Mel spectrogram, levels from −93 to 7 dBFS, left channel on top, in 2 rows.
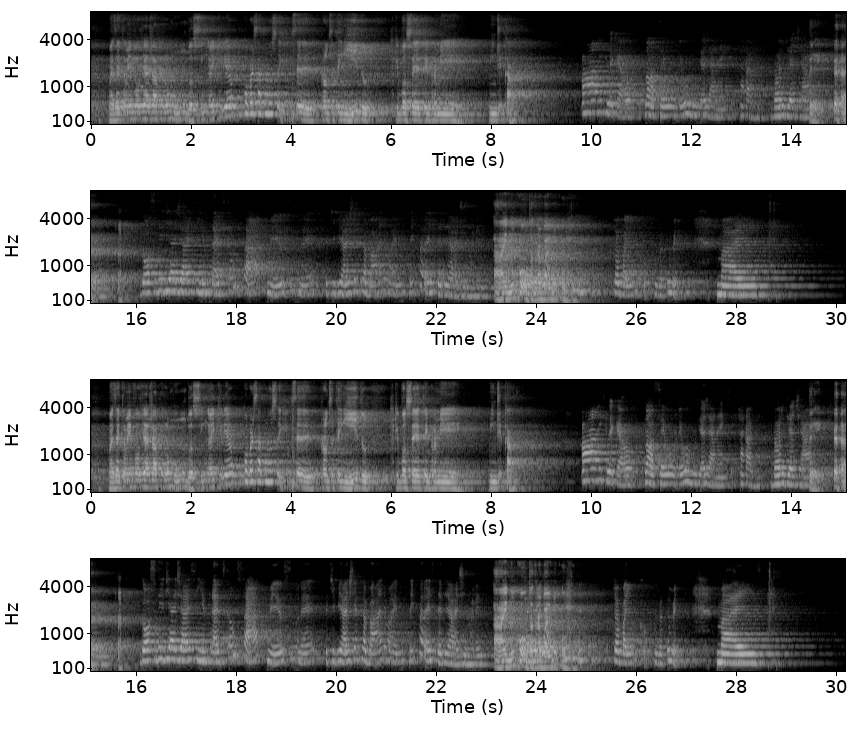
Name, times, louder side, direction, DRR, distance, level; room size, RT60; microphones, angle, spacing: voice 1, 0.4-7.4 8.0-8.5 14.4-14.6 14.9-15.2 15.6-15.7 23.2-24.6, right 2 dB, 35° right, 4 dB, 0.6 m, -30 dB
voice 2, 9.8-12.7 13.0-14.5 15.0-15.5 16.1-23.0 23.8-25.2 25.6-26.9 27.2-28.9, right 4 dB, 90° right, 7 dB, 0.5 m, -35 dB
12.5 x 11.5 x 3.6 m, 2.8 s
head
